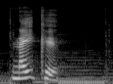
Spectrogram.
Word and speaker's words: naked: Đuôi ED trong các tính từ sau đây sẽ được phát âm là IT.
